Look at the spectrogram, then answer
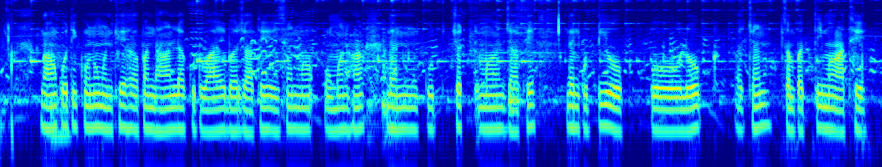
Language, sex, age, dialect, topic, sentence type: Chhattisgarhi, male, 18-24, Western/Budati/Khatahi, banking, statement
